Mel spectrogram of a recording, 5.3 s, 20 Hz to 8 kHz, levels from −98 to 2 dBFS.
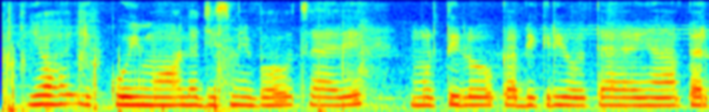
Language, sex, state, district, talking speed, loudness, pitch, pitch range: Hindi, female, Bihar, West Champaran, 170 wpm, -16 LUFS, 210 Hz, 205-220 Hz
